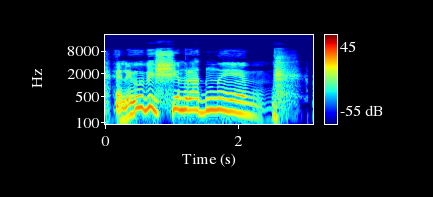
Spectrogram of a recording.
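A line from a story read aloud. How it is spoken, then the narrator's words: Groaning. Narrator (Russian): простонал Терренс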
